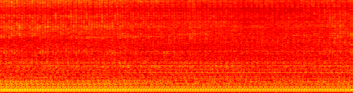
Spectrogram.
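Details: Onan twin on a Davis/Case trencher after a small adjustment: steady idle with regular low knock about four per second over the engine note; cause not found.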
